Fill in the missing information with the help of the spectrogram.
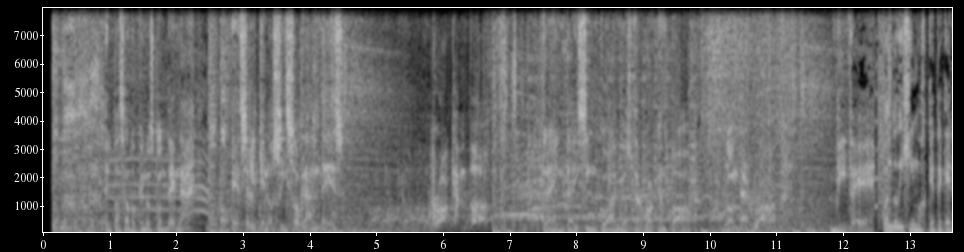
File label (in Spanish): Grave Rocker Variada, voces masculinas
